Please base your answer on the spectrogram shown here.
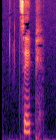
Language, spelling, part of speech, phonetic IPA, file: Russian, цепь, noun, [t͡sɛpʲ], Ru-цепь.ogg
- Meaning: 1. chain 2. row, series 3. electric circuit 4. line, file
